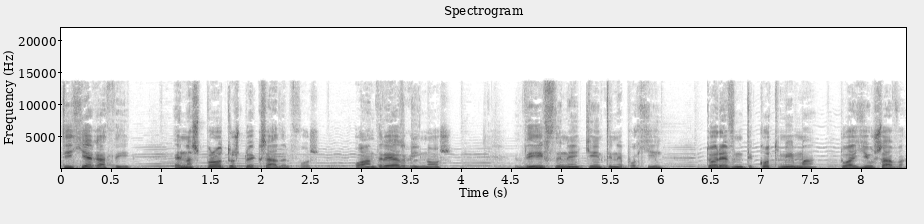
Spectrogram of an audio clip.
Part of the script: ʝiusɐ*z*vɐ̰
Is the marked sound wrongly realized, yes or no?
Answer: yes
